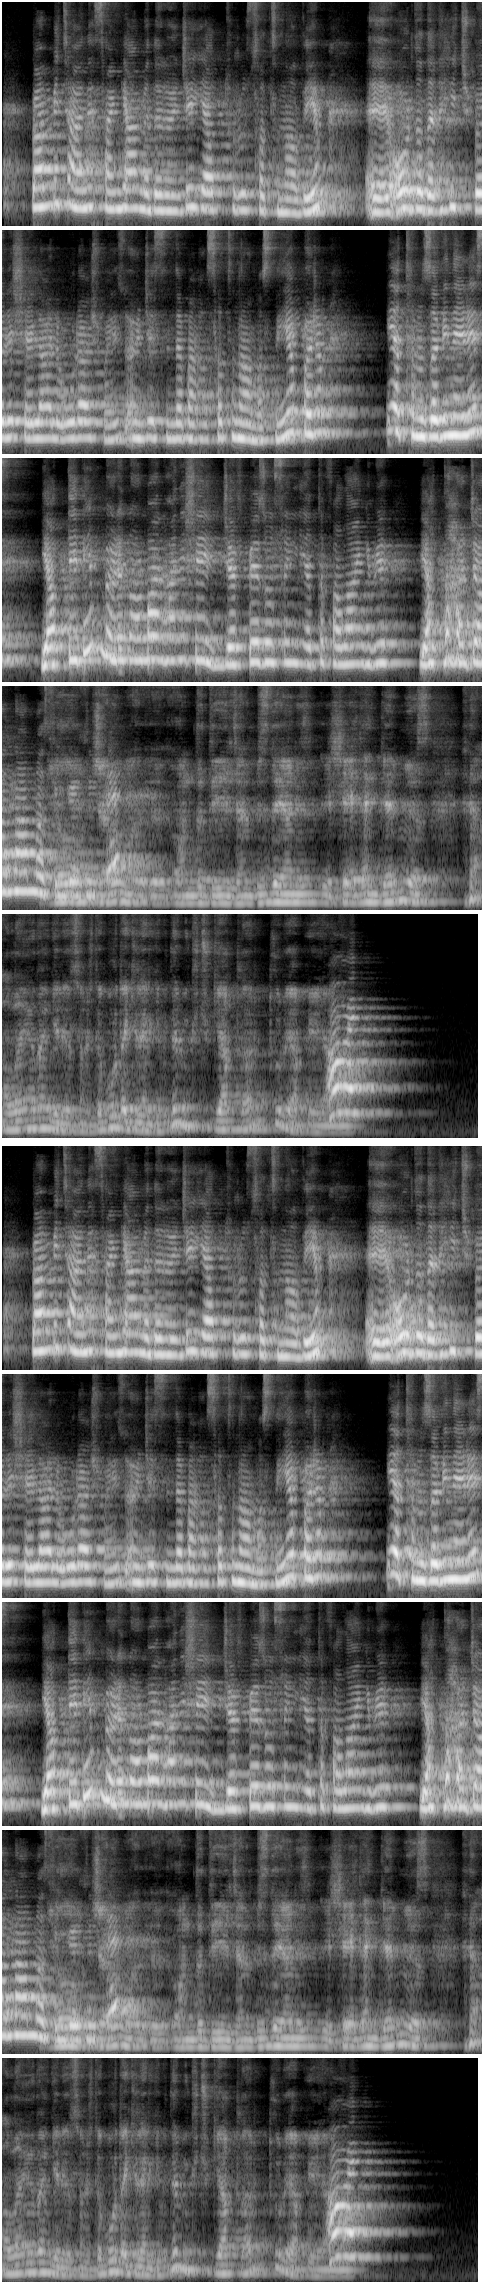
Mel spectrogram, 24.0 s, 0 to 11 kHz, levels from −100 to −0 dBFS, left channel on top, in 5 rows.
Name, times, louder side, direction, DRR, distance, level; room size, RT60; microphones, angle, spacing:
voice 1, 0.3-8.0 8.6-9.6 10.0-13.5 13.8-15.6 22.4-22.7, equal, ahead, 2 dB, 1.3 m, -17 dB
voice 2, 14.8-22.7, equal, 20° right, 2 dB, 1.2 m, -31 dB
26.0 x 15.0 x 3.5 m, 0.88 s
head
